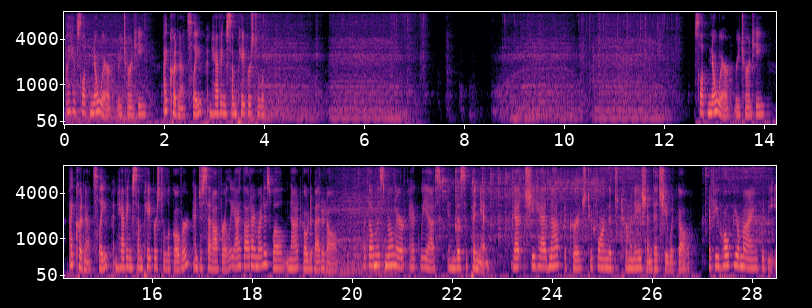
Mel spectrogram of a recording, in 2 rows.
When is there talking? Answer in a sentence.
The talking can be heard from 0.0 to 4.0 s and from 12.6 to 28.4 s.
